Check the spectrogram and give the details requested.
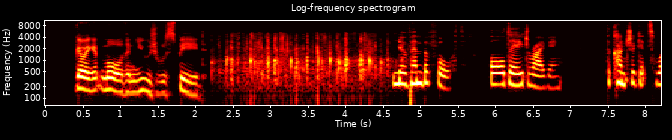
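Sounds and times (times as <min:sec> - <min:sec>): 
speech: 0:00.4 - 0:02.6, 0:04.6 - 0:08.2
horse hooves clip-clopping along a track by a river: 0:02.1 - 0:05.1.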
